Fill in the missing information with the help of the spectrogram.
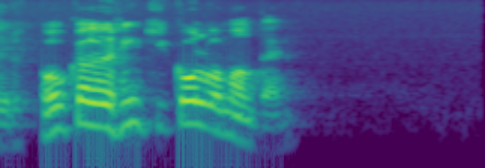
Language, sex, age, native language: Icelandic, male, 50-59, Icelandic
